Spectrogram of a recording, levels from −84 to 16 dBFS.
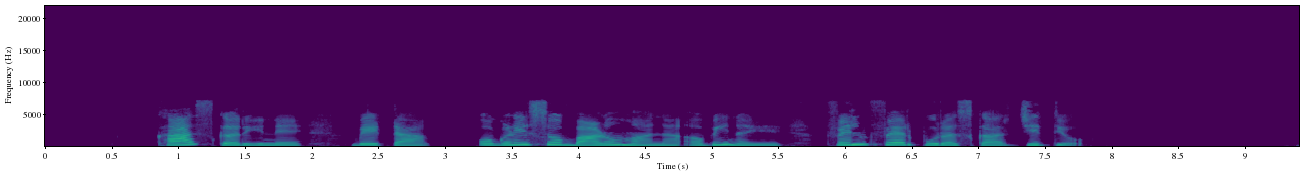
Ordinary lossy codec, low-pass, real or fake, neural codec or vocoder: MP3, 64 kbps; 7.2 kHz; fake; vocoder, 44.1 kHz, 128 mel bands every 512 samples, BigVGAN v2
